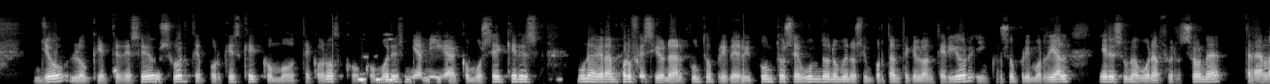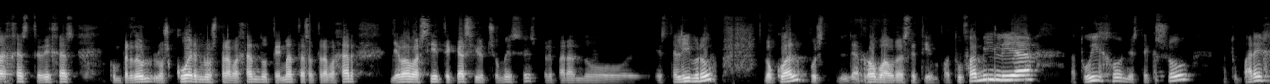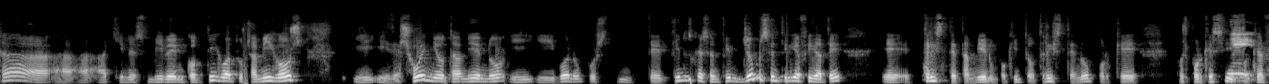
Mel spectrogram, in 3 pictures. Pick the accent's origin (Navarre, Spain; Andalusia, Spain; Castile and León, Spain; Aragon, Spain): Castile and León, Spain; en mi tierra zamorana y un poco ya cercana a Galicia, que la considero mi segunda tierra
